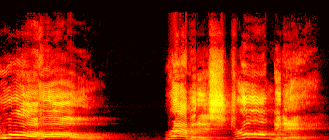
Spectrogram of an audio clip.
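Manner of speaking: loud, high, drawn-out whoa; startled whale. Acted. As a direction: holler in amazement as you get dragged. Whale being pulled ashore.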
